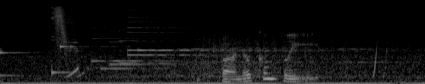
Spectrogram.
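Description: A bright chiming jingle plays.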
